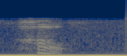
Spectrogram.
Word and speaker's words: 号: 5 はハオと発音します。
